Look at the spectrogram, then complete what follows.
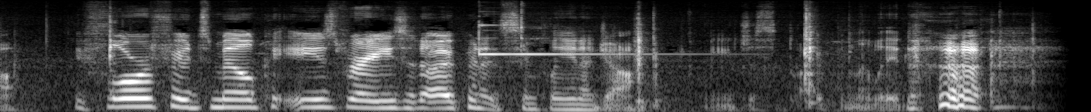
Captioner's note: laughs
